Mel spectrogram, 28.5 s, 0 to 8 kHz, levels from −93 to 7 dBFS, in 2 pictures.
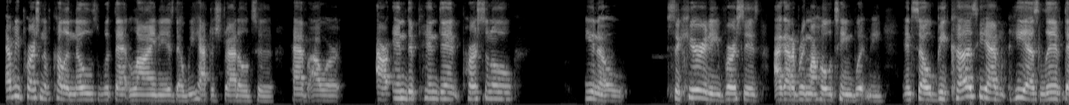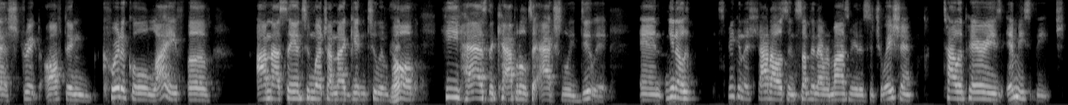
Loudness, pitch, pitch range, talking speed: -26 LUFS, 180 Hz, 165-205 Hz, 175 wpm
